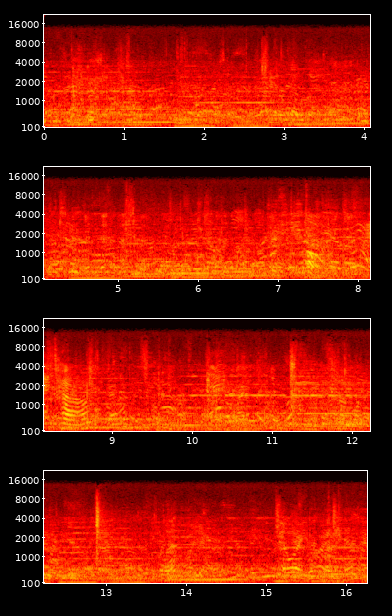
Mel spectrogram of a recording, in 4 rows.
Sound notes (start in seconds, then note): 9.6 overlapping chatter; 9.6 slow baroque music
